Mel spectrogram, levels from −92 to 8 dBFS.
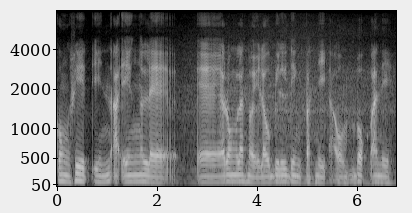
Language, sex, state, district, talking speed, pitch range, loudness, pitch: Mizo, male, Mizoram, Aizawl, 150 wpm, 95-110 Hz, -20 LUFS, 105 Hz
